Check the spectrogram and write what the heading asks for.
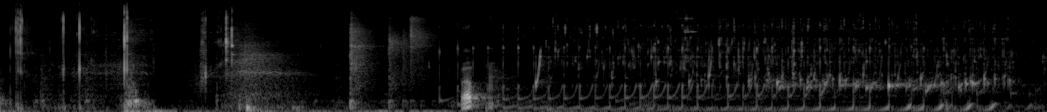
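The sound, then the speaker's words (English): Several sharp snapping cracks ring out as two mini bottles are twisted open at the same time, followed by a brief liquid pour as voices start talking over the sound. “So let's crack this open. We do the same time.”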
